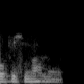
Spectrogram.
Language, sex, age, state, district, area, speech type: Urdu, male, 60+, Delhi, South Delhi, urban, conversation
